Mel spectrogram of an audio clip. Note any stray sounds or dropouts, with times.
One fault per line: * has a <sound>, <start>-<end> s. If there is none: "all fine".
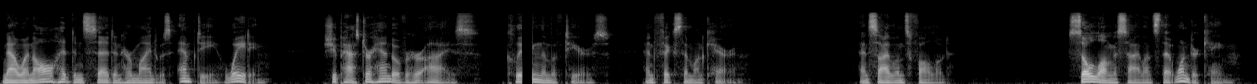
* has a dropout, 5.2-5.3 s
